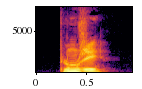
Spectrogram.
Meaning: past participle of plonger
- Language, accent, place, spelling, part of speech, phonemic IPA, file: French, France, Lyon, plongé, verb, /plɔ̃.ʒe/, LL-Q150 (fra)-plongé.wav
